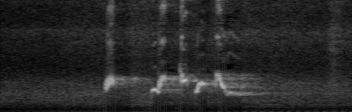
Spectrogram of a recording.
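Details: Red-whiskered bulbul delivering a brief 'Phat Kuai Tiao' master-song phrase: a sharp opening note followed by three quick, liquid whistles over a steady low hum.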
